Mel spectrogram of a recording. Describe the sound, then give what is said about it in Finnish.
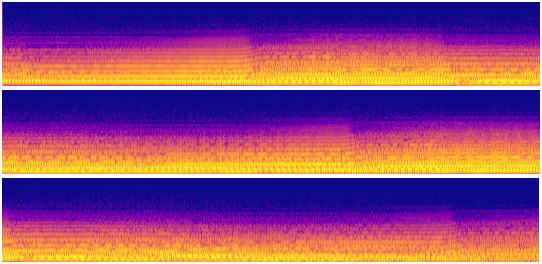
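A homemade electronic instrument, designed and built by its player, played through a few effects, holding thick, buzzy sustained tones that step slowly between pitches over a deep droning bass, loud and unbroken throughout with no voices. “soitti Ginette muutaman efektin läpi, joista kertoo sitten vähän tarkemmin, kunhan päästään tässä jaksossa eteenpäin.”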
